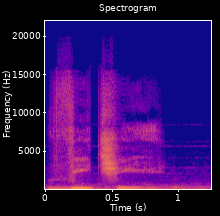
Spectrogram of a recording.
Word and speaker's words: vixi: You might think it's just a mix of Roman numerals, but it's actually a Latin word, pronounced VICI.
